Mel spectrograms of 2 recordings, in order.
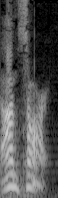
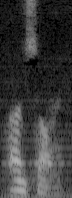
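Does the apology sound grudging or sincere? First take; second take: grudging; sincere. First: The apology sounds grudging and dutiful. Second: The apology sounds heartfelt and sincere. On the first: The apology is only made because it is required. The speaker calls it wrong. "But it doesn't really come from here, right?" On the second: The apology comes from genuine regret. The speaker calls it right. "isn't it beautiful when they get it"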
